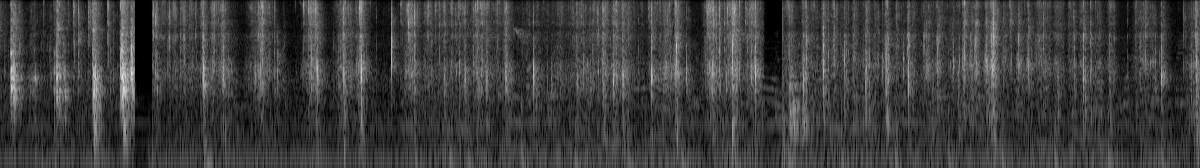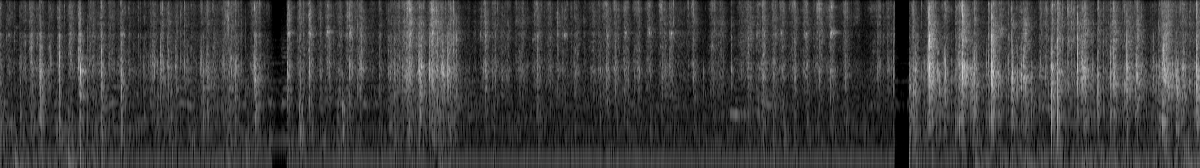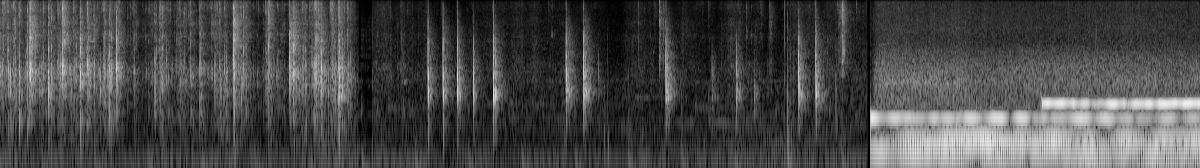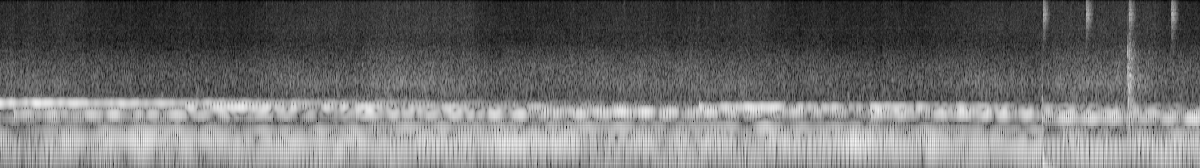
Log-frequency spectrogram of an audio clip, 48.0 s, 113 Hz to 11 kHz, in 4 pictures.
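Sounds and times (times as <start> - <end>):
paper puppet jaws clacking: 0.0 - 27.6.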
